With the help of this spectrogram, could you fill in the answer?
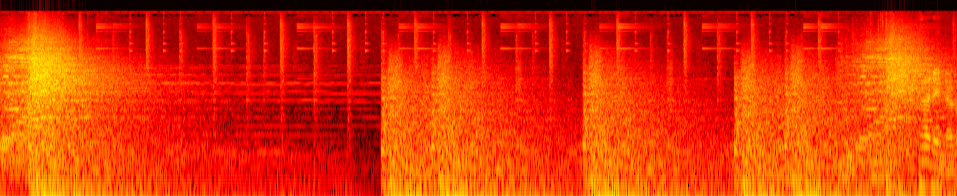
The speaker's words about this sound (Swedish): det här är bra actionmusik alltså. Eh, ja, verkligen. Det håller tempot uppe. Liksom. Det är Golden Goldeneye-soundet tillbaka igen.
